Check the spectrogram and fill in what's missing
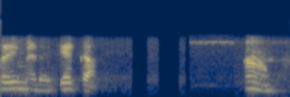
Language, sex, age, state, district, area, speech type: Malayalam, female, 30-45, Kerala, Kottayam, urban, conversation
